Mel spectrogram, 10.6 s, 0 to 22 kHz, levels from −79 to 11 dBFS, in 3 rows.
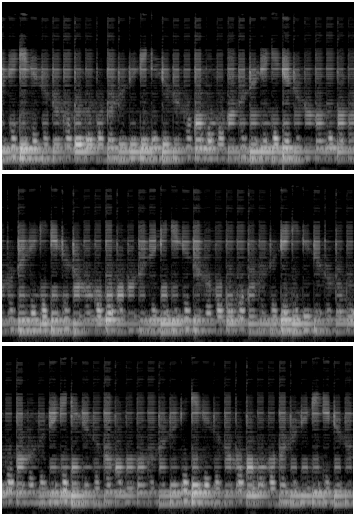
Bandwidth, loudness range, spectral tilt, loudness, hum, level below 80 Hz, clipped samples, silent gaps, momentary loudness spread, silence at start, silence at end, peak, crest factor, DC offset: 17.5 kHz; 2 LU; -4.5 dB/octave; -22 LUFS; none; -72 dBFS; under 0.1%; none; 8 LU; 0 s; 0 s; -4 dBFS; 18 dB; under 0.1%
